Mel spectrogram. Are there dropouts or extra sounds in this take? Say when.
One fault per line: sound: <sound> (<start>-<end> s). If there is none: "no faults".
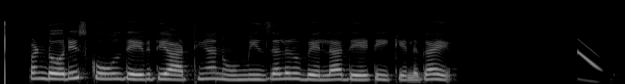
sound: chirp (5.8-6.0 s)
